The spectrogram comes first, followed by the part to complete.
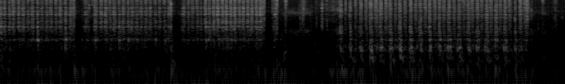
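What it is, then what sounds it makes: Small carved wooden keychain being sanded. A small, solid, light-colored wooden relief-carved tengu mask keychain, held in the fingers, is rubbed with a small piece of sandpaper pinched between the fingertips. The result is a steady, dry, bright scratchy rasp of quick back-and-forth strokes with almost no low end, broken by a few brief pauses.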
